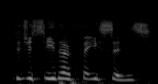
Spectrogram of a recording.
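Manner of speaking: high, slow, delighted. A narrator's reading. Old hobbit crowing to Gandalf about the party prank, gleeful. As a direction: savour the prank with glee. Bilbo gleeful after his trick.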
